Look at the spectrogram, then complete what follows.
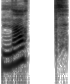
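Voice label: "natt", Norwegian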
